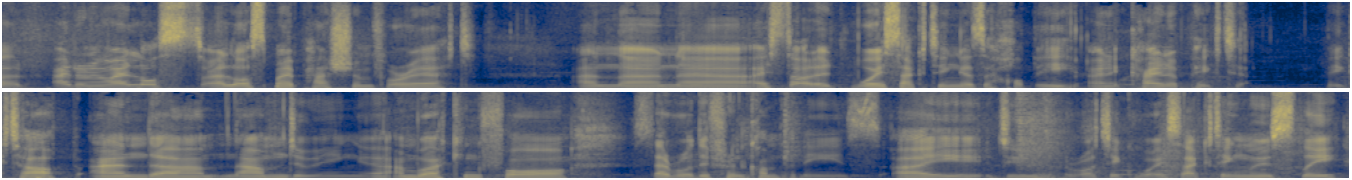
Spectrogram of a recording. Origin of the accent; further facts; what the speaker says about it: Hungary; moved away as an adult; also born or lived in London; now in Budapest, Hungary; I am from Hungary. I lived in London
